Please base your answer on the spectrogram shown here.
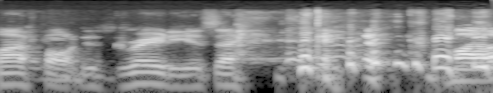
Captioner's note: laughter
